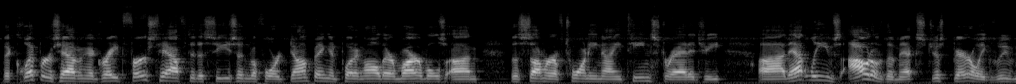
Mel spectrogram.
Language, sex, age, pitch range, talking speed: English, male, 40-59, 125-160 Hz, 200 wpm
